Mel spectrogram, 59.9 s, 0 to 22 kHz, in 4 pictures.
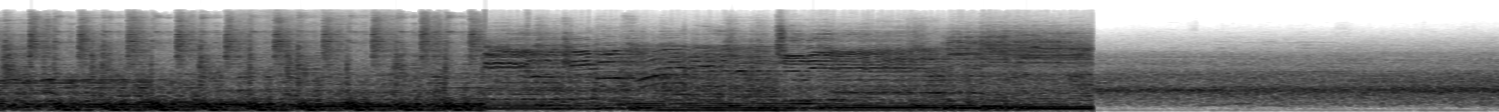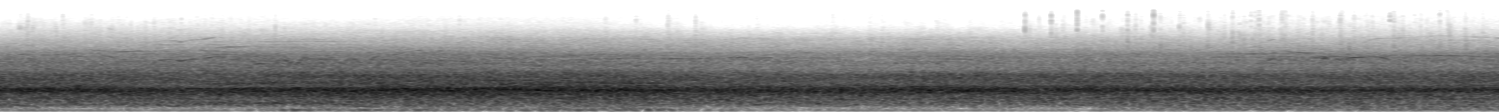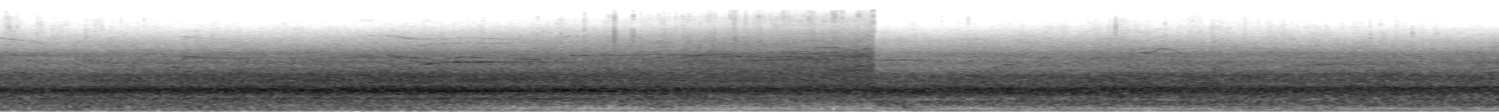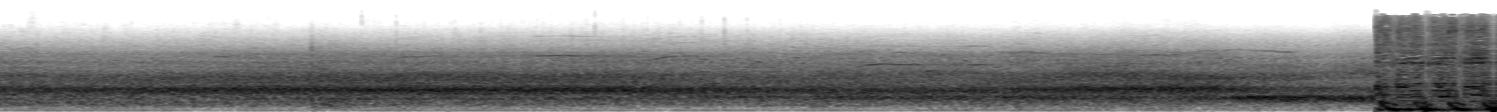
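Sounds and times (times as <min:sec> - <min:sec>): stadium crowd cheering: 0:00.0 - 0:59.9.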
